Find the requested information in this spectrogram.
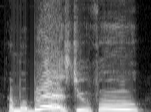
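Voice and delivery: very high, loud cartoonish threat; Donkey-like voice. Scaring a burglar away, squeaky Donkey-style threat. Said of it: "Said he sound like Donkey from Shrek".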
